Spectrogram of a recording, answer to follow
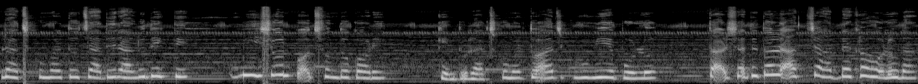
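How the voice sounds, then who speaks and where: A woman as a very high-pitched, anxious young heroine. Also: normal speed, dark tone. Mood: worried, wistful. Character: anxious young heroine Phulkumari, polite but indignant. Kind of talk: Bengali fairy-tale cartoon dubbing. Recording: music behind the voice.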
